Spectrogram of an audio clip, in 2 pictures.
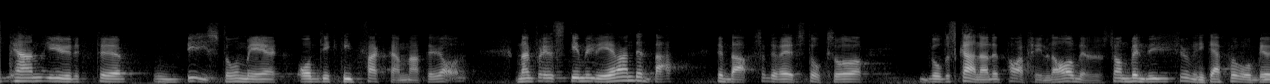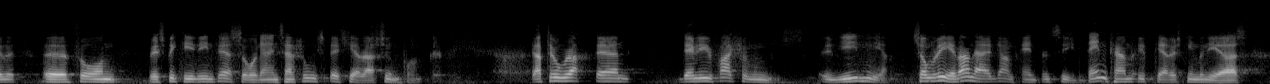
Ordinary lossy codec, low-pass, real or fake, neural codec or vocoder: none; none; fake; codec, 16 kHz, 0.5 kbps, X-Codec, HuBERT features, trained on general audio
